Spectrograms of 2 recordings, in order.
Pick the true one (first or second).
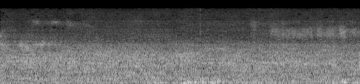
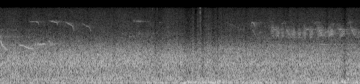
second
